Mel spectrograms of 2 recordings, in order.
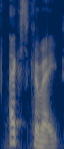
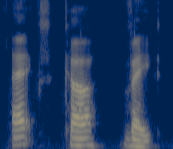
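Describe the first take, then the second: First: Said in the usual way. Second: Slow, split into syllables, EX-ca-vate. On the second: Shown as a demonstration. Teacher counting syllables for the class, slow and split. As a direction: tap out each syllable of Excavate slowly. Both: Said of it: "Let's count the syllables".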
